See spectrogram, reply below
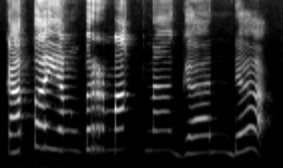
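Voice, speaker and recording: A woman's voice: extremely high pitch, steady tone, slow, bright, forceful tone. A woman speech-language pathologist giving an educational talk for parents, explaining step by step, asking rhetorical questions and answering them, and listing examples one by one.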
